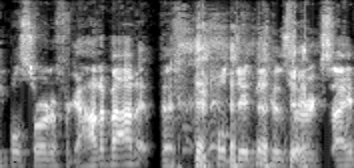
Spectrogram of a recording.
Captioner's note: laughing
